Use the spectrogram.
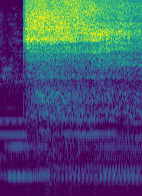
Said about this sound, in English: almost like it's a espresso machine just trying to steam some tasty, tasty milk.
